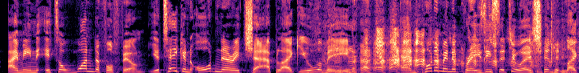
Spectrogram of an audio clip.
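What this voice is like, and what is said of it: Transatlantic old-Hollywood accent impression. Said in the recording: “Pan-Atlantic accent”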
